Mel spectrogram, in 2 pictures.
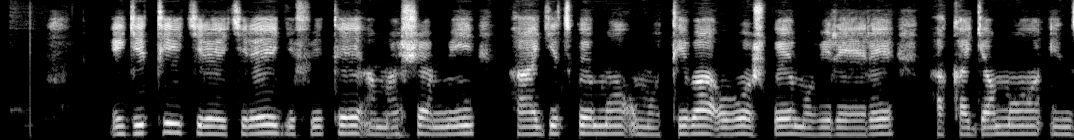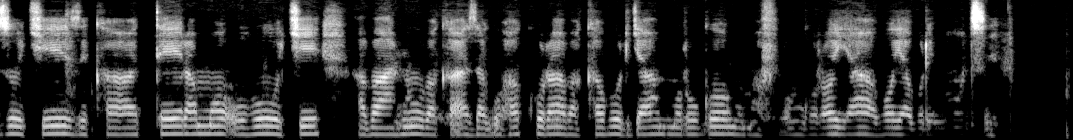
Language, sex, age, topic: Kinyarwanda, female, 25-35, government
